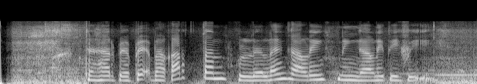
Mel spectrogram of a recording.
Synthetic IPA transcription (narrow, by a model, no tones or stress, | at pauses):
d̪̥a̤ɦarb̥eb̥ɛʔb̥akart̪ənb̥ṳlɛlɪŋkalɪŋniŋɡalit̪ifḭ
